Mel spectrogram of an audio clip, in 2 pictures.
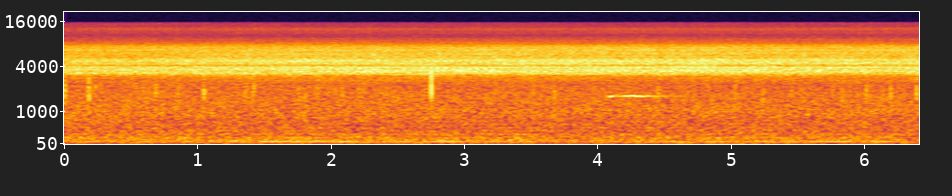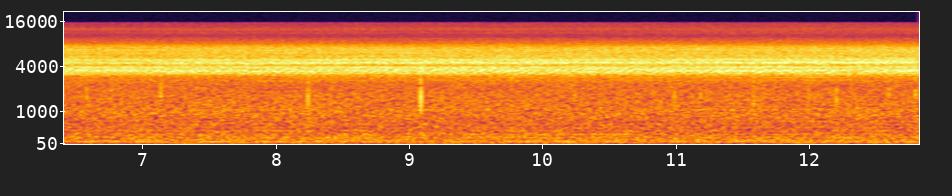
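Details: Loud cicadas in summer keep up an even, high, hissing drone from start to finish, with a short faint whistle and light clicking in the background.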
